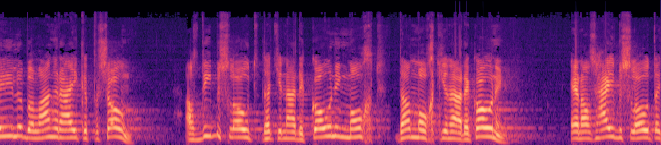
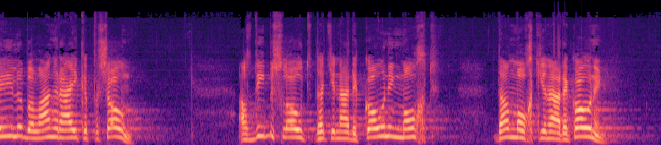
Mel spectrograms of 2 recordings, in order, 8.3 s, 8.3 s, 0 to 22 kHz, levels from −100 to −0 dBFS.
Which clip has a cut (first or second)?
first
